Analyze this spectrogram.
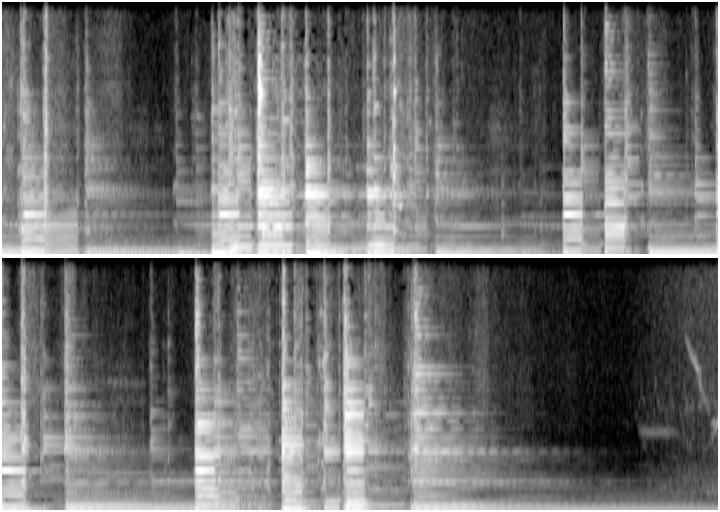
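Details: Only strummed and plucked acoustic guitar music is heard, with no animal sounds.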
